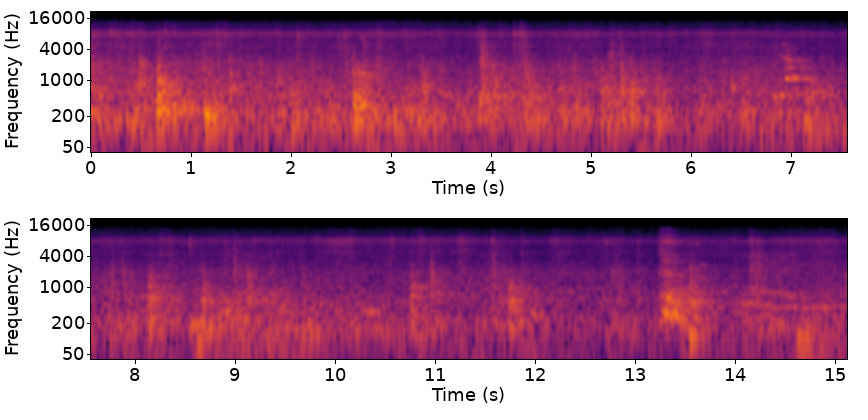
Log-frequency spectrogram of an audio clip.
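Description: A man speaks quietly at a distance in a large echoing hall.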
